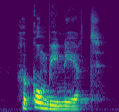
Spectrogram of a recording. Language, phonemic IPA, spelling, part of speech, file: Dutch, /ɣəˌkɔmbiˈnert/, gecombineerd, verb / adjective, Nl-gecombineerd.ogg
- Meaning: past participle of combineren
